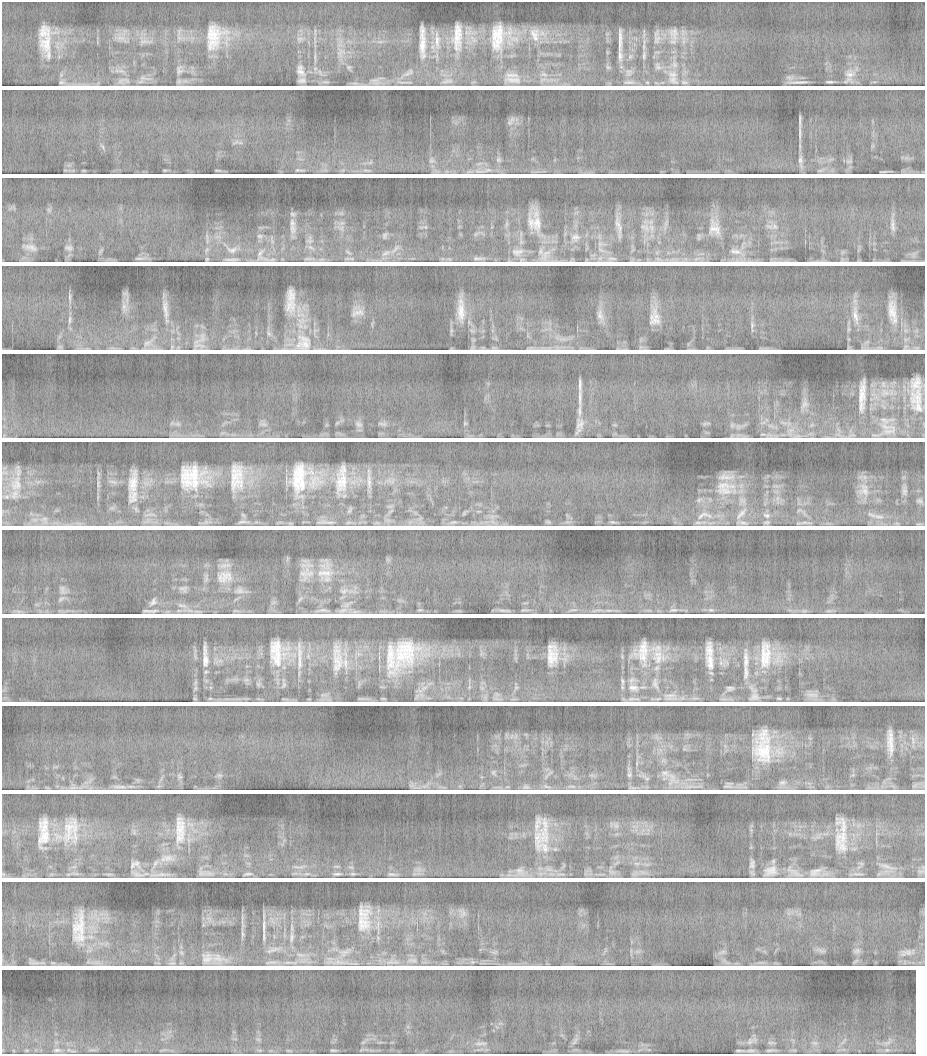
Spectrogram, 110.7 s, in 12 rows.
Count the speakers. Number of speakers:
6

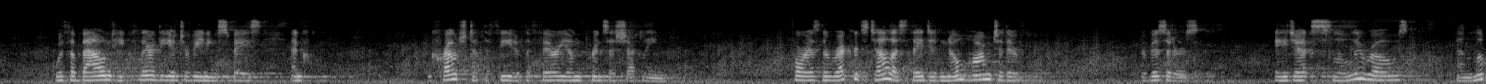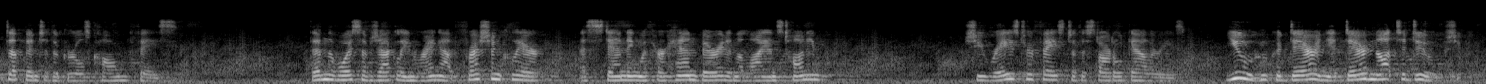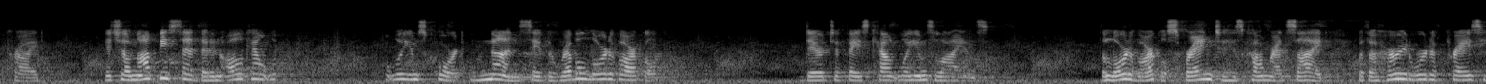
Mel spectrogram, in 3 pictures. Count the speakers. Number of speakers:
1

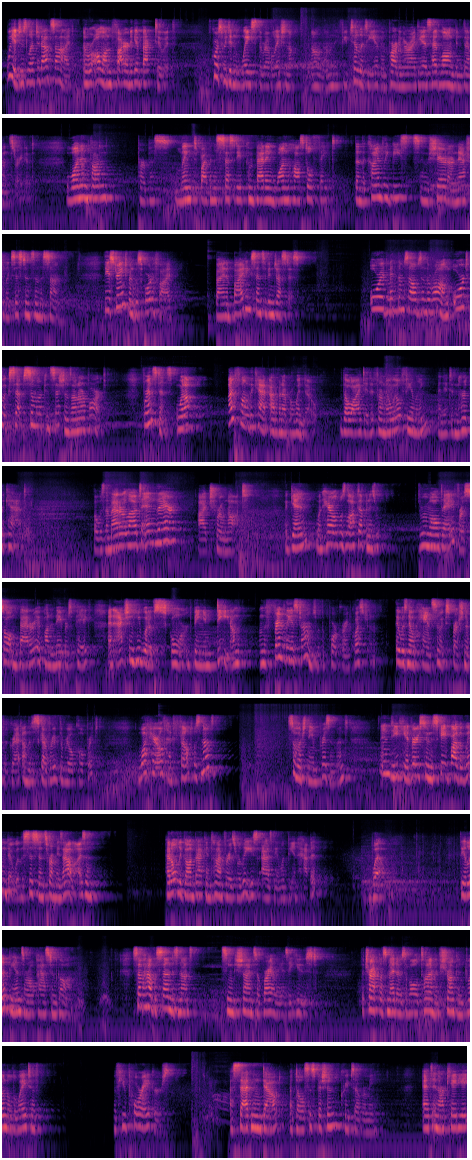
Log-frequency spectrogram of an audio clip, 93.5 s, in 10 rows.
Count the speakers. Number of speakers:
1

